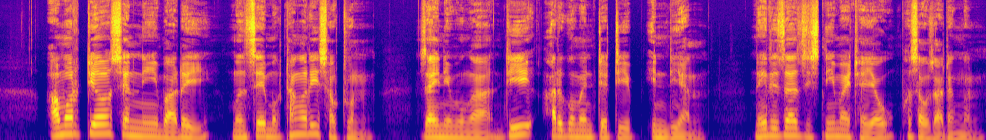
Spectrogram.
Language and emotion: Bodo, neutral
